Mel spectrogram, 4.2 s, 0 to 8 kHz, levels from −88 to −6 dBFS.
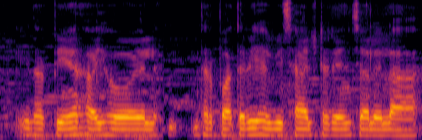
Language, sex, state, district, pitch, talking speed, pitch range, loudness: Bajjika, male, Bihar, Vaishali, 130 Hz, 140 wpm, 125-130 Hz, -30 LUFS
